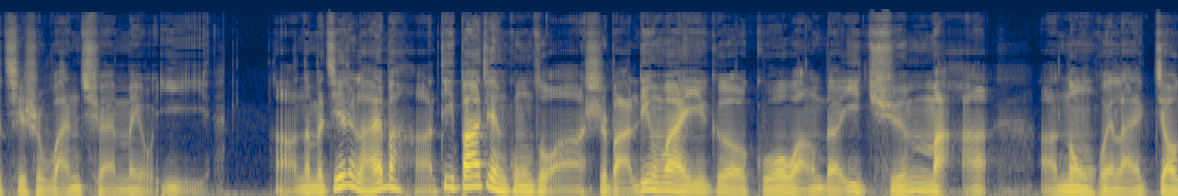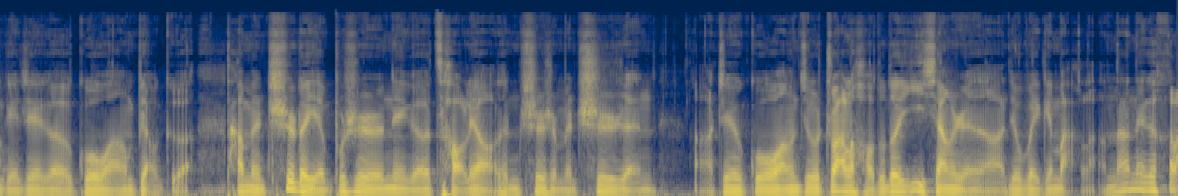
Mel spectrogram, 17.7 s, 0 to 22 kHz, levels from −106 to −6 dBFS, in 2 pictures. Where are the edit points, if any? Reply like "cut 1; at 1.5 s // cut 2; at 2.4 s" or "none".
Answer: cut 1; at 10.5 s // cut 2; at 16.4 s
